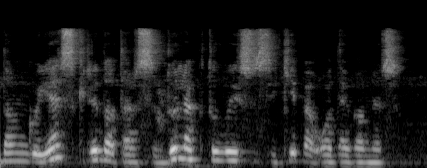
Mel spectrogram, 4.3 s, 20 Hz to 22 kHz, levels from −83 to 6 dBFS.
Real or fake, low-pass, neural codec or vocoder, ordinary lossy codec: real; 10.8 kHz; none; AAC, 48 kbps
